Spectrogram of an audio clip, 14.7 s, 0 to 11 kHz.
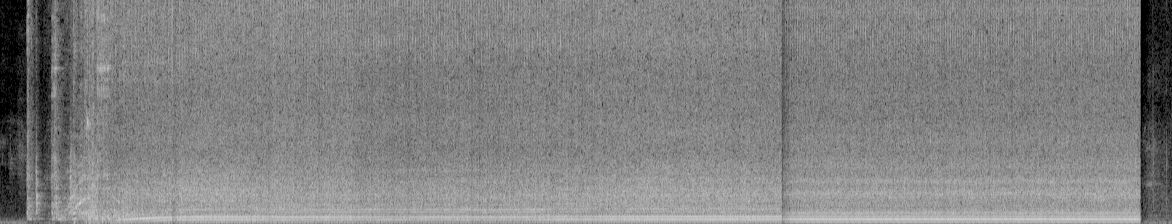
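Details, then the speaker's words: Mid-2000s MTD push mower, Chinese-made engine, carburetor just refitted and primed. Pull start, then a steady smooth drone settling slightly fast; springs may need adjusting, and smoke is coming off the engine (possible mouse nest under the cover). "it actually seems to run pretty well I'll be at a little bit fast I think I need to adjust some of the springs in here"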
